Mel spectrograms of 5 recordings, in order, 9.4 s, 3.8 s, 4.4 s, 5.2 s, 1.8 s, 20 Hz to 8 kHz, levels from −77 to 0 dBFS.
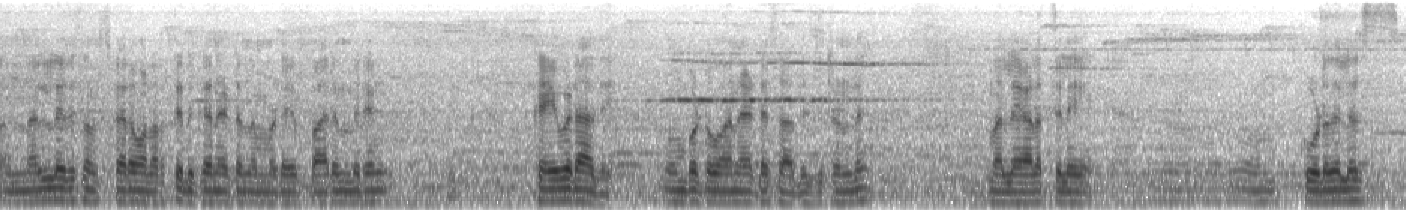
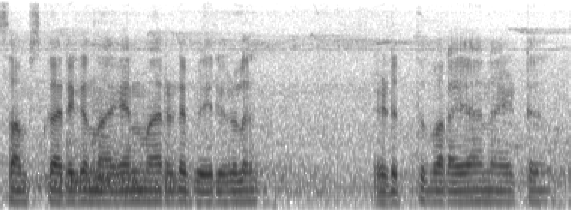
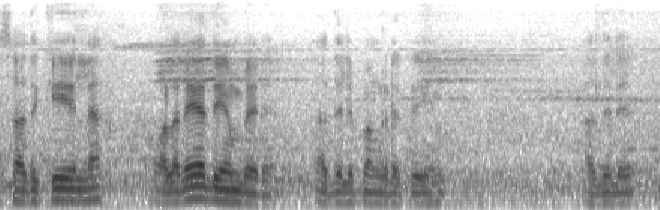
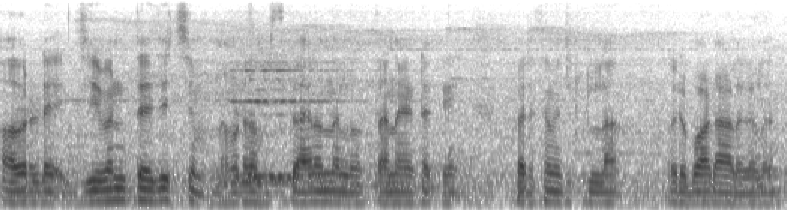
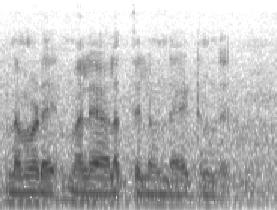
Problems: constant background noise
